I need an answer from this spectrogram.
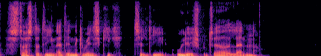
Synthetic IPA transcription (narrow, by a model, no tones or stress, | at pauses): sd̥ɶɐsd̥əd̥e̝̰ːnæd̥enəɡ̥ʋensɡ̥iɡ̥ | t͡sʰe̝ld̥iulieɡ̥sb̥ot͡sʰe̝̰ːɐð̞ˠəlæn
